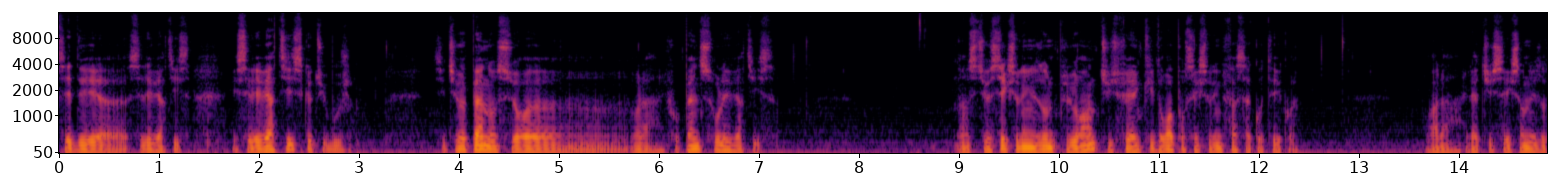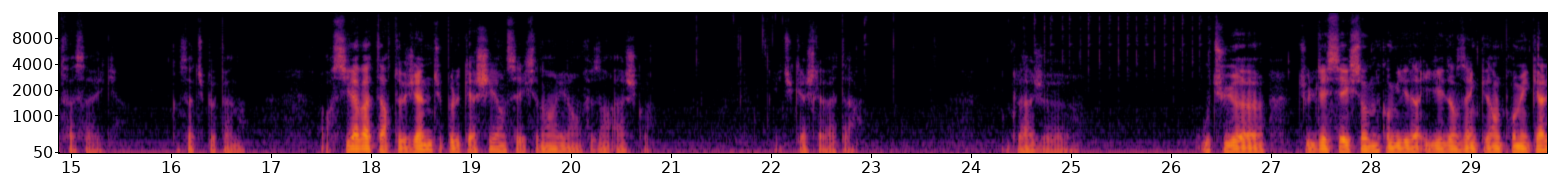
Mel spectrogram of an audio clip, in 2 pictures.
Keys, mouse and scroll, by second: 24.7 click.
